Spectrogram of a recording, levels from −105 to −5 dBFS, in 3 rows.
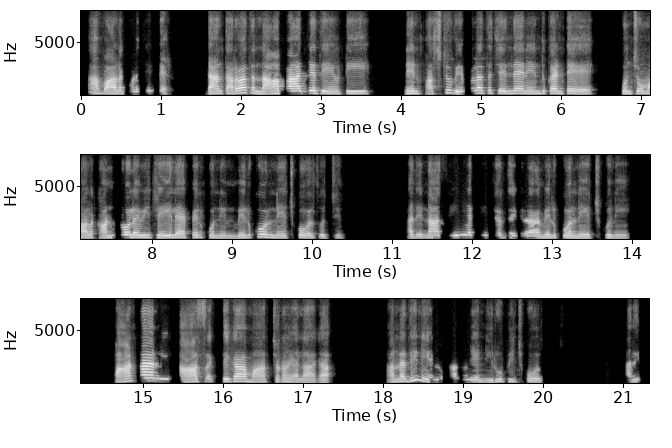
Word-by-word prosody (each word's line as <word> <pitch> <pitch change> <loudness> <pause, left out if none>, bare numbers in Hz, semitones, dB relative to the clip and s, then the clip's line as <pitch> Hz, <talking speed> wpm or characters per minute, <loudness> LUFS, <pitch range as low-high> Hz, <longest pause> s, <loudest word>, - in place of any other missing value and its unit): ఆహ్, - - 0
వాళ్ళకి 190 -1 +4
కూడా - - -7
చెప్పారు. 450 0 -9 0.5
దాని 215 +2 +7
తర్వాత 240 +5 +6 0.2
నా 170 - +4 0.2
బాధ్యత 225 +1 +6
ఏమిటి, 200 0 -1 0.7
నేను 205 -1 +1
ఫస్టు 175 +8 -3
విఫలత 240 +5 0
చెందాను. 215 0 +1
ఎందుకంటే, 215 0 +1 0.6
కొంచెం 200 +2 -1
వాళ్ళ 180 -1 +2
కంట్రోలవి 210 +3 +1
చేయలేకపోయాను. 200 +3 0
కొన్ని 185 -1 -5 0.2
మెళకువలు 225 +4 -1
నేర్చుకోవాల్సొచ్చింది. 185 -5 -6 0.8
అది 165 +2 -5
నా 190 - +5 0.2
సీనియర్ 410 +3 -3
టీచర్ 200 - -11
దగ్గర 180 -1 -5 0.2
మెళకువలు 180 +3 -2
నేర్చుకొని, 155 -1 -7 0.8
పాఠాన్ని 270 - +5 0.3
ఆసక్తిగా 220 +1 +2 0.2
మార్చడం 185 +3 -3
ఎలాగా, 145 0 -3 0.8
అన్నది 210 - 0
నేను 195 -4 -3 0.2
నాకు 155 - -7
నేను 170 -2 -5
నిరూపించుకోవాలసొచ్చింది. 180 -3 -6 1.1
అది. - - -6
200 Hz, 105 wpm, -21 LUFS, 180-220 Hz, 1.1 s, దాని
